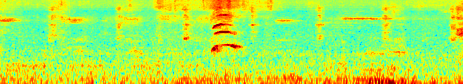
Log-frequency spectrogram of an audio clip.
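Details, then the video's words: Hungry kitten while eating gives a single short arched meow midway through, against a steady low rumble and faint clicks. "The Kitten is Very Hungry And is Eating Animal Cute Cat Meowing"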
